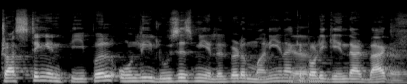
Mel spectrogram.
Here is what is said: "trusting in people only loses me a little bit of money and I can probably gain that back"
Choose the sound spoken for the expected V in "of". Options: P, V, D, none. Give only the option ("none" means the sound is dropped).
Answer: V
